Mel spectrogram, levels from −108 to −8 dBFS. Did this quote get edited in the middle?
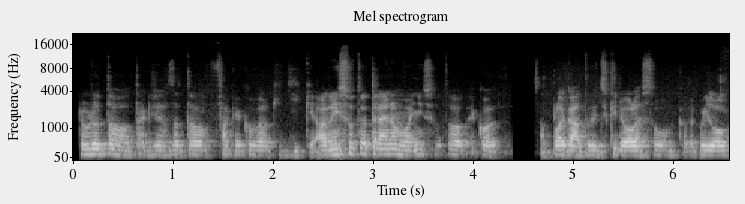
yes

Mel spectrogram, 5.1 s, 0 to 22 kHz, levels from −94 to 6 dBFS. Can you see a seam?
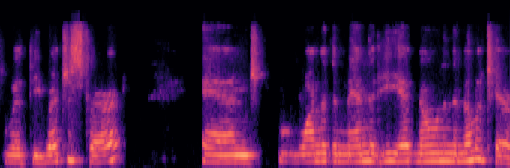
no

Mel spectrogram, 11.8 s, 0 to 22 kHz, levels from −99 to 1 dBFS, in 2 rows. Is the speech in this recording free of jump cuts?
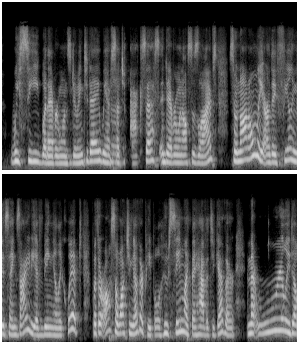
yes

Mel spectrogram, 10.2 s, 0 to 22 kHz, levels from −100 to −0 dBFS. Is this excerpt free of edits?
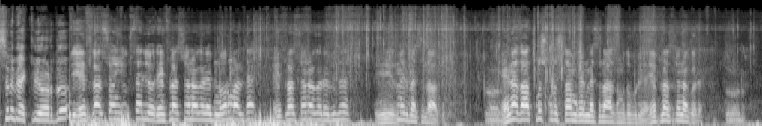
no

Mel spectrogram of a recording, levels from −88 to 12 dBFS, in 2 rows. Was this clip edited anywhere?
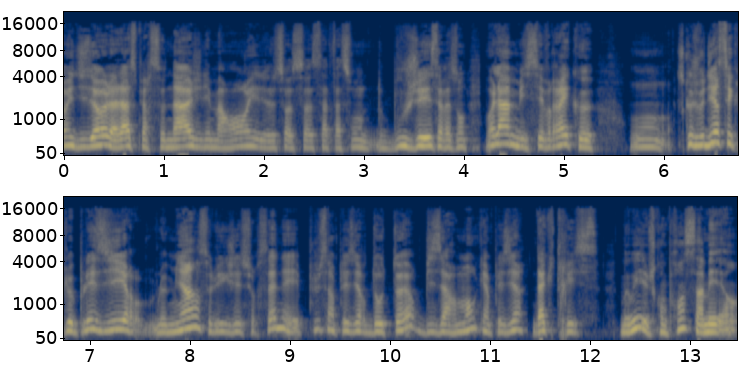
yes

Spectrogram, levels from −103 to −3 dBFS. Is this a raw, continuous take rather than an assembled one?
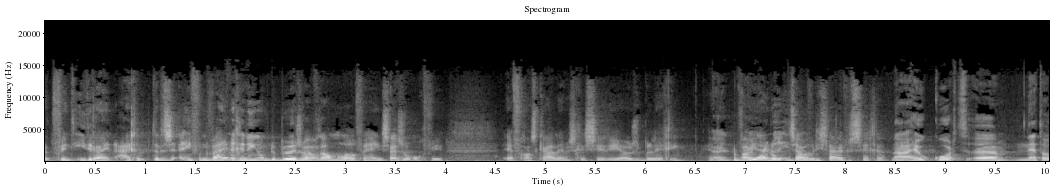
yes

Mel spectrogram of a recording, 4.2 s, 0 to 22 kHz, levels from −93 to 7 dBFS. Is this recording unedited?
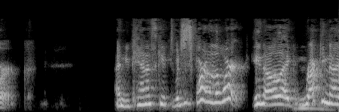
no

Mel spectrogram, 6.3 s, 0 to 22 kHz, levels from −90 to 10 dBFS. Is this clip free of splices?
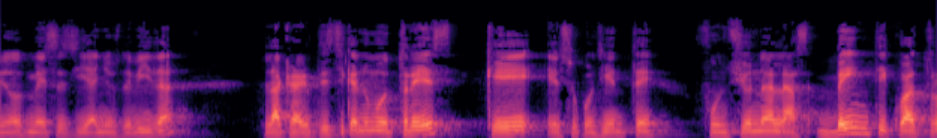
yes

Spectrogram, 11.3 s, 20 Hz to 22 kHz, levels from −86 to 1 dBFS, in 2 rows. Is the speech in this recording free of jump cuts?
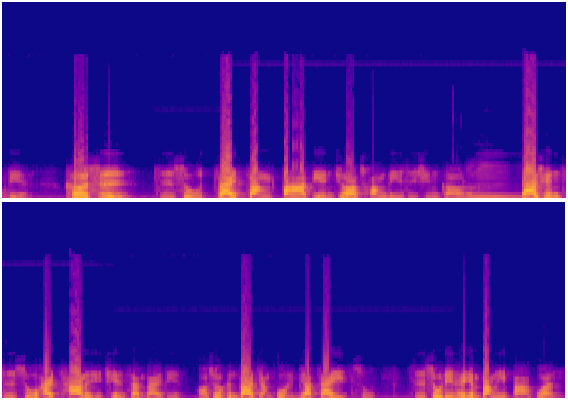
no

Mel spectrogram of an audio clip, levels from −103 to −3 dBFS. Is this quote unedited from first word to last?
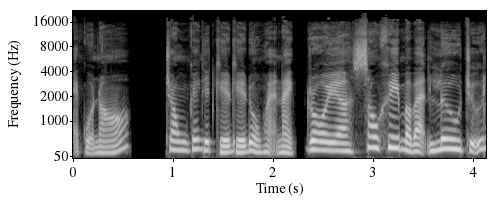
no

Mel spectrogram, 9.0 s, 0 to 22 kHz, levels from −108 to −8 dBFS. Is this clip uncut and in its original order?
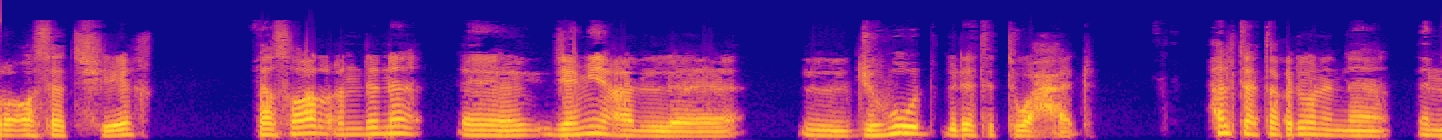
yes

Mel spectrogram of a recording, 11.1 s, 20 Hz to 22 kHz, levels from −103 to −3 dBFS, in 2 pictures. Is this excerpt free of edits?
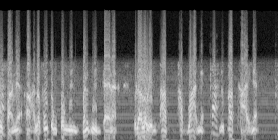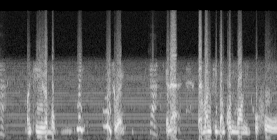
yes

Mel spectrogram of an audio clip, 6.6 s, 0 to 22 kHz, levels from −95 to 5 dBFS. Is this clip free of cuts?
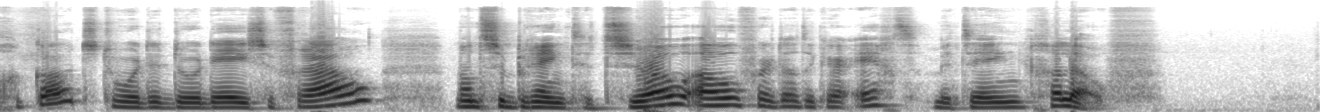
yes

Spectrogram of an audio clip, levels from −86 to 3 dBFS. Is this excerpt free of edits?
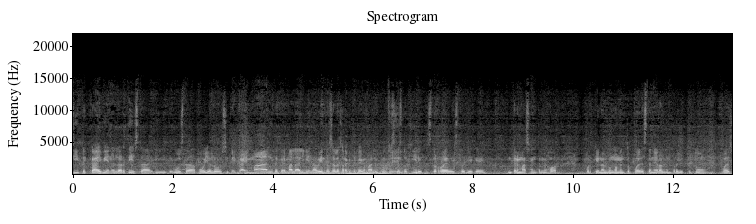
no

